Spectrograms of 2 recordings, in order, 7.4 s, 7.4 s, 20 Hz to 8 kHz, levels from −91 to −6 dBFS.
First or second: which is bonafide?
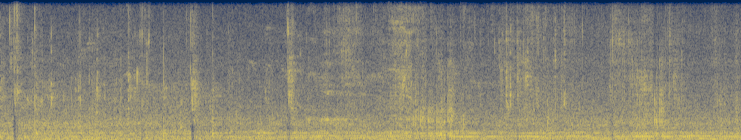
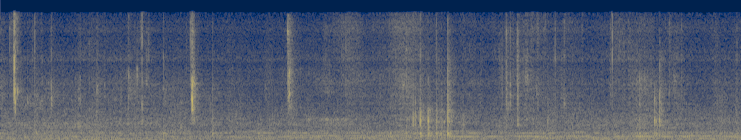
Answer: first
